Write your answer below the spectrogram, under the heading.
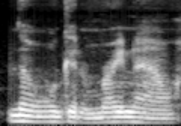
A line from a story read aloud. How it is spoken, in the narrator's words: said Jeremy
